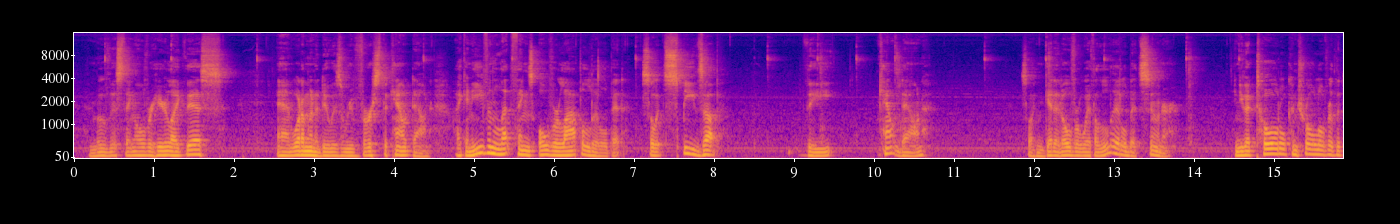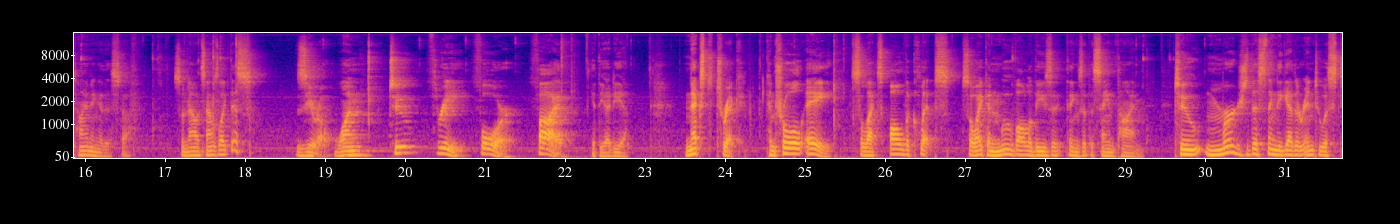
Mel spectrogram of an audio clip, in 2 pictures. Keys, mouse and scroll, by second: 0.3-1.2 drag, 2.2-3.3 drag, 4.3-5.4 drag, 7.0-7.8 drag, 8.6-9.2 drag, 9.7-10.2 drag, 11.3 click, 12.8-13.9 drag, 14.5-15.9 drag, 17.6 click, 17.9 space, 22.0 space, 25.4 ctrl+a, 27.6-29.2 drag.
